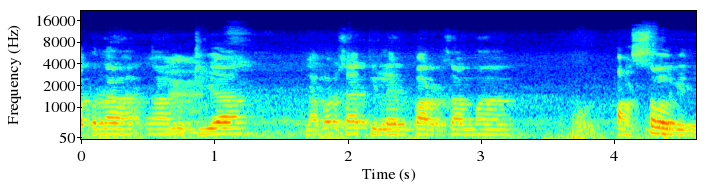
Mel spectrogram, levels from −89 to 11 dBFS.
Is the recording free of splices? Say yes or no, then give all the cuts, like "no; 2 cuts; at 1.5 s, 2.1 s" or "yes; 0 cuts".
yes; 0 cuts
